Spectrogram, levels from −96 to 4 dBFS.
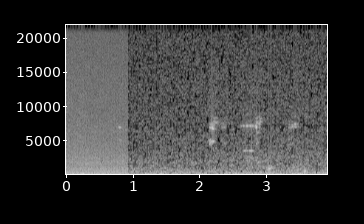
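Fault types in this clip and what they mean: Block size mismatch (padded): One stage hands over shorter blocks than the next one reads, which fits a 1024-sample read block, and the leftover space in each block gets filled with zeros. So there's a tiny gap in every block, and you hear it as a steady buzz at about 43.1 Hz right through the clip. The sound also drags, running at about 0.861 times normal speed, while the timbre stays the same.
Overdone noise removal: From about 0.93 s to the end, the noise reduction is cranked way too hard. Any frequency band it decides looks like noise gets pushed far down or switched off, and quieter bits of the speech get caught along with it. The room noise, which sits about 22 dB below the speech, turns into near silence with little twinkling specks.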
